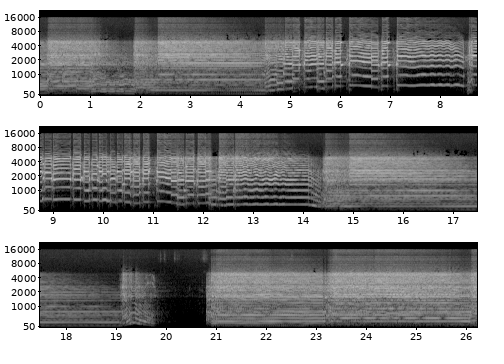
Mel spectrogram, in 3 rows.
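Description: Electric guitar (a Legend Telecaster-style guitar) played through a Xotic SL Drive overdrive pedal, with the pedal's DIP switches 1, 2 and 4 on and 3 off. Held overdriven chords give way to a single-note lead line with bends and vibrato, then a sustained chord that ends in a slide down the neck. After about a second of near silence, a new chord starts near the end.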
